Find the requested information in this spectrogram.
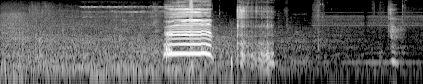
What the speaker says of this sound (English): Train derailed.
